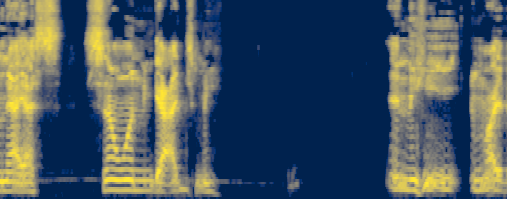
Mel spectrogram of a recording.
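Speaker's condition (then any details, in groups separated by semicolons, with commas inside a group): Cerebral palsy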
